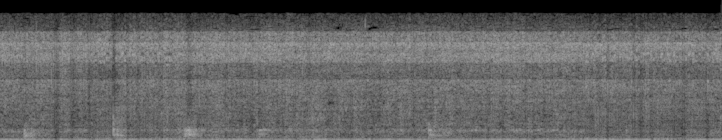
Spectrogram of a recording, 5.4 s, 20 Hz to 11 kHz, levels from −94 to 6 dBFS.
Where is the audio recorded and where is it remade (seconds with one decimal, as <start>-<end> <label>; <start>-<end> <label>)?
0.0-0.7 recorded; 0.7-1.4 remade; 1.4-4.4 recorded; 4.4-5.4 remade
